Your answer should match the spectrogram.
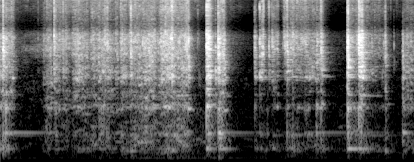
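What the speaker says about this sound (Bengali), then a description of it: "আস্তে আস্তে জাল করে আমি চিনি আর ছানাটাকে সুন্দরভাবে আমি একটু মিশিয়ে নিচ্ছি।" Chhana and sugar being stirred and mixed in a pan on the stove for rasgulla: close, rough scraping and rubbing of a spoon against the pan in uneven strokes, with short pauses between bursts.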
